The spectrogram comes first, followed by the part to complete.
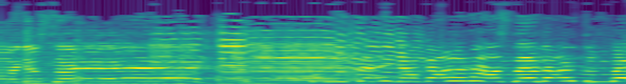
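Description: A live tropical dance band playing, with a lead vocal over brass, bass and percussion. The singer holds wavering notes in the second half.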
